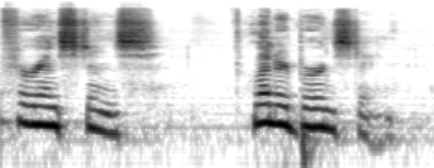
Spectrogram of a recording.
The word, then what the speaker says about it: Bernstein: that I remembered uh like for instance Leonard Bernstein how do you pronounce his last name Bernstein sorry thank you Leonard Bernstein um uh somewhere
